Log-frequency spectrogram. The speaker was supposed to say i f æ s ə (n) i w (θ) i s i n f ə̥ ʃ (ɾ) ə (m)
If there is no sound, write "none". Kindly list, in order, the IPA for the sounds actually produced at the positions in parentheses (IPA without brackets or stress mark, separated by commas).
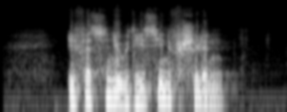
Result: n, ð, l, n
